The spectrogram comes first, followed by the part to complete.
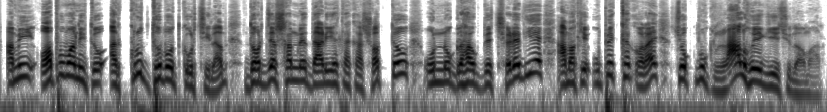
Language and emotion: Bengali, angry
